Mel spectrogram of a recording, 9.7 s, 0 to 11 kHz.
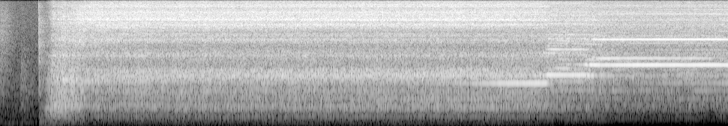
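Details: Delta 1-inch belt sander, 1/4 hp motor, dusty roadside find, initial run before cleaning: coarse sanding roar with thin high squeal creeping upward, runs a while then screams; owner suspects dry, seized, dust-choked motor bearings.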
